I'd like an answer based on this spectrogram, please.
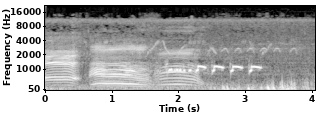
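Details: Feeding cattle in a barn give two drawn-out moos, the second fading off, then quick chirping bird notes over low thumping and rustling sounds.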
